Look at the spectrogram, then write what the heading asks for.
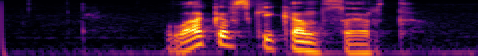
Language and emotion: Russian, positive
